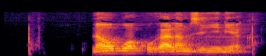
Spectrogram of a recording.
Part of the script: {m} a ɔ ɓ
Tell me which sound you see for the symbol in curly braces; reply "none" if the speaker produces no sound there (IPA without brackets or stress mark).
n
